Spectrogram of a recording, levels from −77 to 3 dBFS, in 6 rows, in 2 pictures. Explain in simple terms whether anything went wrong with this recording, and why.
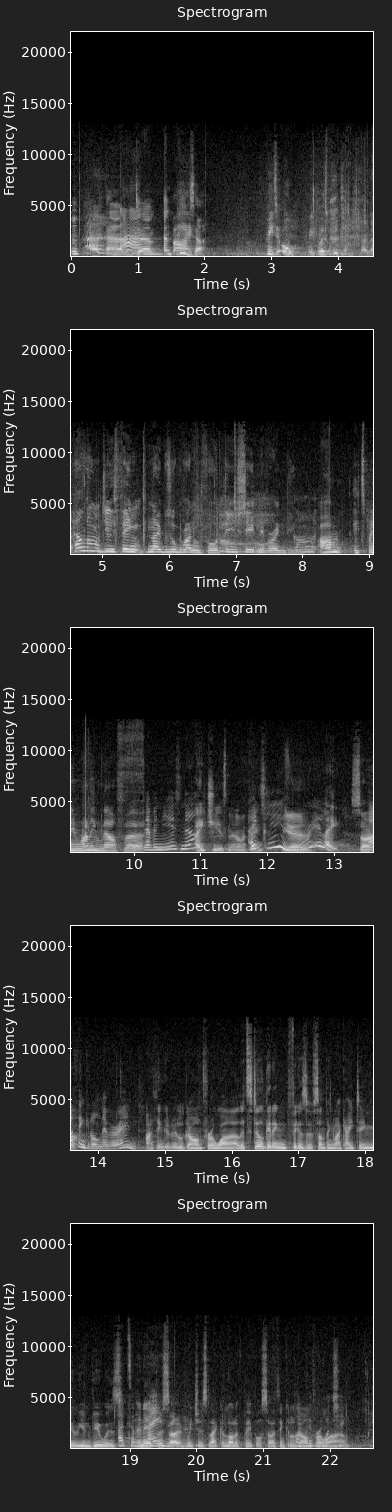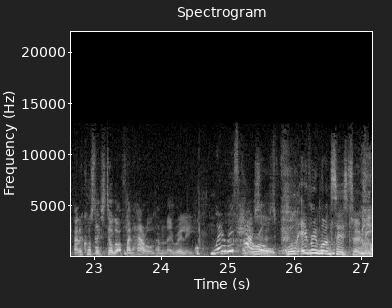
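Compressed frames skipped: the player dropped short blocks of the encoded file, about 26 ms each, as missing or damaged. At 6.17, 16.96, 23.49 and 25.29 s the sound jumps ahead by under a tenth of a second, leaving a brief glitch at each join.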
